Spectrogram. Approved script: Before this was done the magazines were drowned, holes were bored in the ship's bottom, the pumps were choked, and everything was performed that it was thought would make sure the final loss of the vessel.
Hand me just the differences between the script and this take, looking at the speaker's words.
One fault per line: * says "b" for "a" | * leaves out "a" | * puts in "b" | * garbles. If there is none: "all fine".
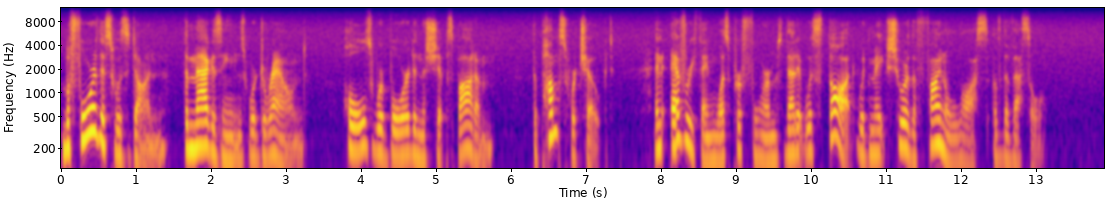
all fine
